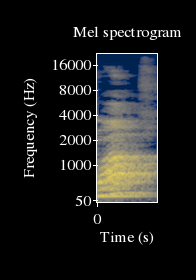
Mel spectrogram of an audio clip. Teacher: वा दंतोष्ठ ऊपर के दांत, निचला ओष्ठ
